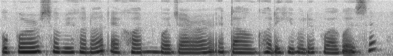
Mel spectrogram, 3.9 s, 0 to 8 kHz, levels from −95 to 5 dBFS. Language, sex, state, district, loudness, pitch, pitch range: Assamese, female, Assam, Kamrup Metropolitan, -14 LUFS, 225 Hz, 210-235 Hz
